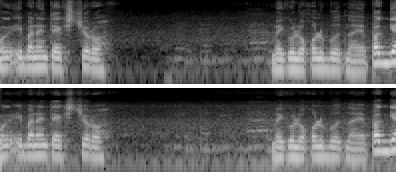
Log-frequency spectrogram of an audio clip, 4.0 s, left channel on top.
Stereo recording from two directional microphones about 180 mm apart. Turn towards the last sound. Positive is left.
turn(degrees=50)  # may be behind; listen again after turning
